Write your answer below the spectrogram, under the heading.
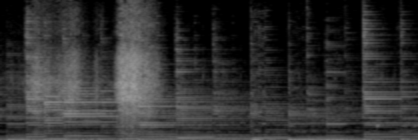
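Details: Strummed and plucked acoustic guitar music playing steadily throughout, with no birdsong or other animal sounds.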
